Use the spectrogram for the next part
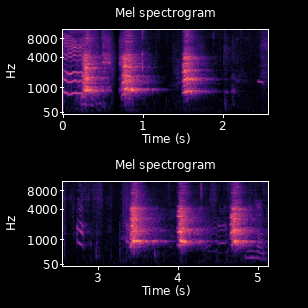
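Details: Young blenheim Cavalier King Charles Spaniel in a home puppy pen with four littermates, born at New Year's: a burst of three quick high barks, a quiet pause with small squeaks, then three more barks in a row.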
